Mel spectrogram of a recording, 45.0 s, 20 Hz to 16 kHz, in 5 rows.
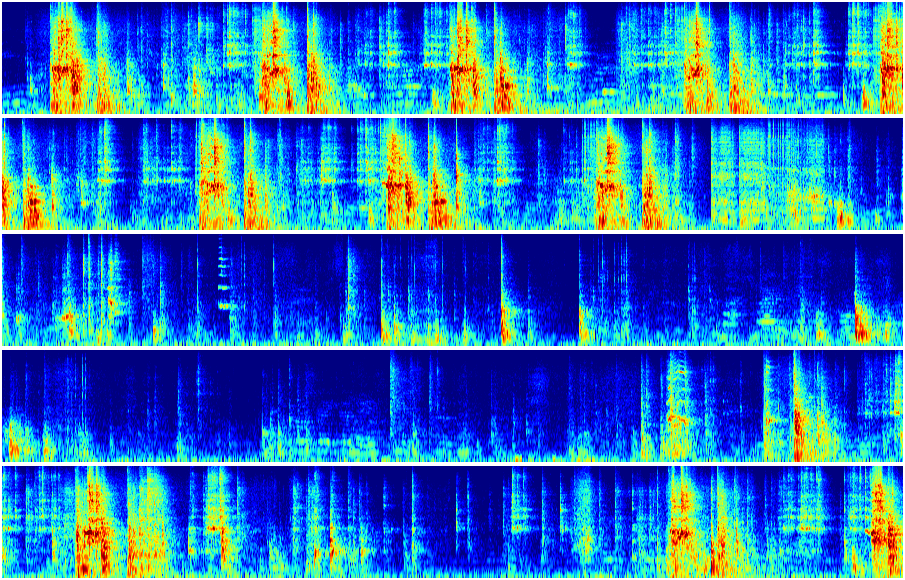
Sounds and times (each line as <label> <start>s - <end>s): Working loom 0.3s - 17.6s
Working loom 33.7s - 39.8s
Working loom 41.0s - 45.0s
